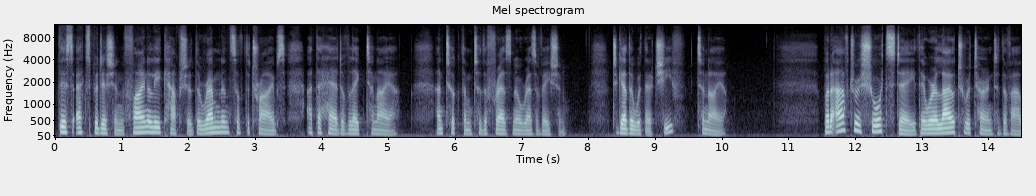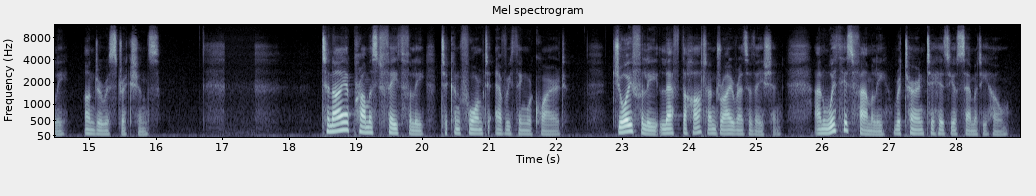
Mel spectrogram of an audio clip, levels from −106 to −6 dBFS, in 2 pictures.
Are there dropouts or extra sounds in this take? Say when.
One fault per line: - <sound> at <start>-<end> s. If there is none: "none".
none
